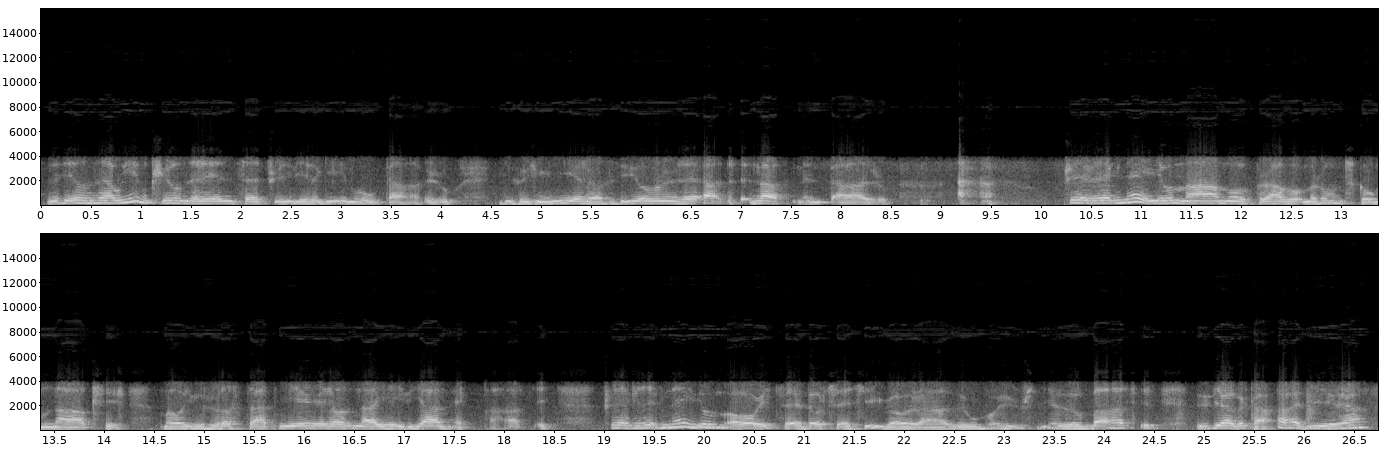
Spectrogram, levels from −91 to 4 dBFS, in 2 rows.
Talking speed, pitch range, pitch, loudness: 85 wpm, 150-190 Hz, 170 Hz, -19 LUFS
